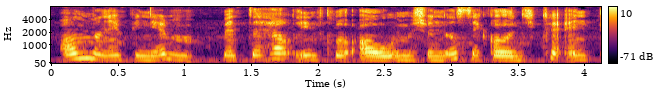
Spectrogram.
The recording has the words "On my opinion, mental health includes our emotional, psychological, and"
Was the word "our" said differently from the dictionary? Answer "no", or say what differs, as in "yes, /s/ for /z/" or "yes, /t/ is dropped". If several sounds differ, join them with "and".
yes, /w/ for /ɹ/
